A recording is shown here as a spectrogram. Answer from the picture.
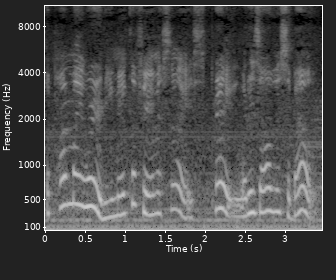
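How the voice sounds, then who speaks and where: A put-on character voice runs at a fairly quick pace. Clear background noise sits behind it. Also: woman. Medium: read story.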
